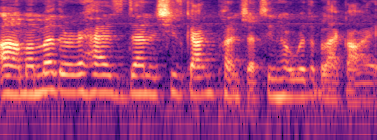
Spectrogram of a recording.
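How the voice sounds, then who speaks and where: A woman's voice at a medium pitch. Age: 40s. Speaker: author and security guard. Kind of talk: casual vlog monologue. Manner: halting, many fillers.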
